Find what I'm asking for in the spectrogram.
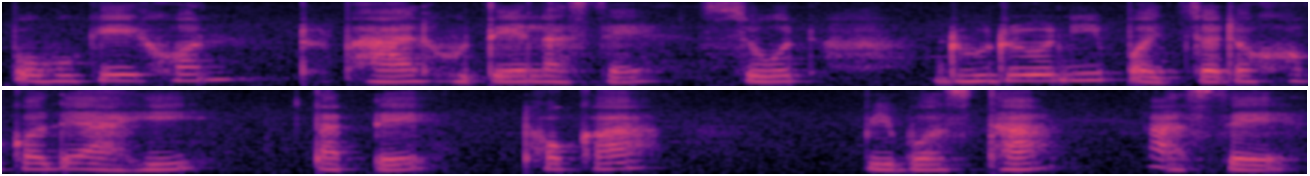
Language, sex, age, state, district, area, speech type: Assamese, female, 30-45, Assam, Lakhimpur, rural, spontaneous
